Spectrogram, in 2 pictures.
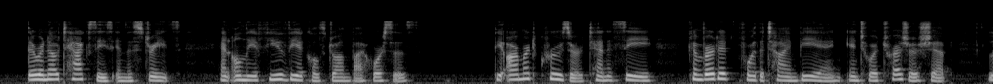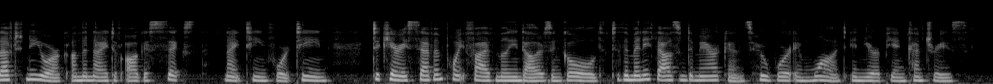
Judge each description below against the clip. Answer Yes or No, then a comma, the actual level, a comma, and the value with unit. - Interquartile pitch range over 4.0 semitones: No, average, 3.3 semitones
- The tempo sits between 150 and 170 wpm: Yes, average, 165 wpm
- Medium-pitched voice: Yes, medium, 180 Hz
